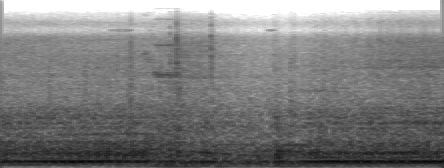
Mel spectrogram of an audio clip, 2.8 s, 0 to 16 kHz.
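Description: A small block Chevy V8 in a 1967 Camaro RS/SS convertible drives along at a steady, loud engine drone, easing briefly mid-clip before resuming, with no talk over it.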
